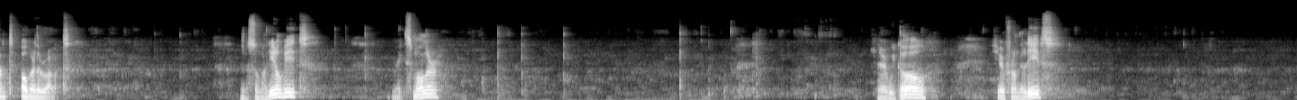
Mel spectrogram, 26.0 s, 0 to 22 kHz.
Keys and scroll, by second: 14.0 space.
